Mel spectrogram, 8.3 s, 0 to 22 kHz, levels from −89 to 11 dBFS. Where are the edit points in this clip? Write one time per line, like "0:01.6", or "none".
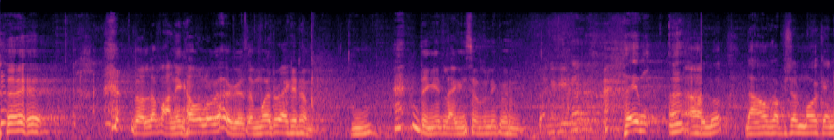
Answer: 0:07.0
